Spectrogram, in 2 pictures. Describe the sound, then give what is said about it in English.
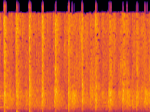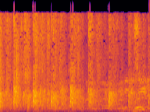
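A crowd gives a standing ovation to a speaker before his speech: sustained, loud applause with dense, rapid clapping, a few sharp, prominent claps, and faint voices and cheering mixed underneath throughout. “Wow, I got a standing ovation before I spoke.”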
